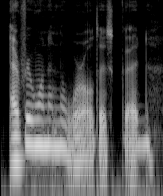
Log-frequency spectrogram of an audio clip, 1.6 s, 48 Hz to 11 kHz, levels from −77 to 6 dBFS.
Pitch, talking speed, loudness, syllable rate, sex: 170 Hz, 255 wpm, -18 LUFS, 7.3 syllables/s, female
